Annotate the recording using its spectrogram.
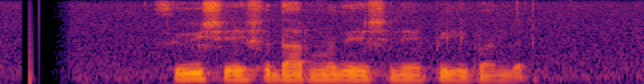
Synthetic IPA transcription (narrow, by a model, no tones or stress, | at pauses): suʋiʃeːʂɐd̪ʱɐɾmɐd̪eːʃɐnɐɐpilibɐnd̪ɐ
